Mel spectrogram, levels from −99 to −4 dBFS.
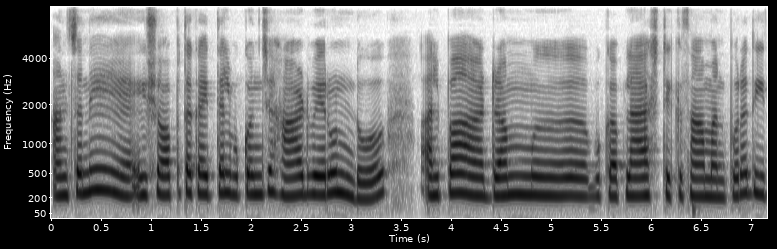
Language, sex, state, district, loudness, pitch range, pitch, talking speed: Tulu, female, Karnataka, Dakshina Kannada, -15 LUFS, 220-240 Hz, 225 Hz, 125 wpm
